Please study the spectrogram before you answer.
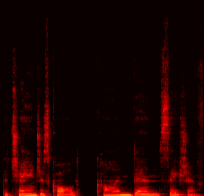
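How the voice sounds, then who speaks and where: A woman teacher reading a children's science book aloud, slowly and clearly, at a table indoors. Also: lowish voice, mellow. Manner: slow, clear storybook reading. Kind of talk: read-aloud lesson for children.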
